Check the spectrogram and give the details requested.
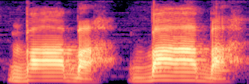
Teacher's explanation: the fifth tone is a very short tone that is not so common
